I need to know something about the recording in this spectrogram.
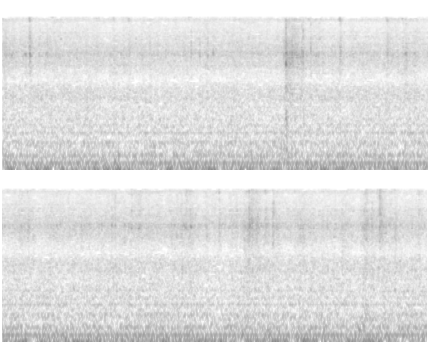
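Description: A vehicle engine hums steadily at highway speed.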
